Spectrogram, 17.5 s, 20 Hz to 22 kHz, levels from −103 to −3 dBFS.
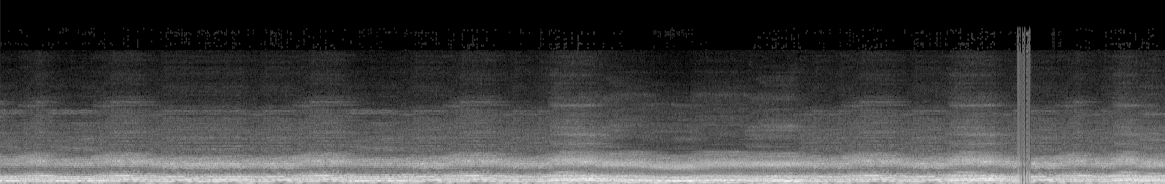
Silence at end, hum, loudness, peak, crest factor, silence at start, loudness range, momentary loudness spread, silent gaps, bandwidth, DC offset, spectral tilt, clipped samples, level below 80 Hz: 0 s; none; -17 LUFS; -2 dBFS; 14 dB; 0 s; 3 LU; 5 LU; none; 10.5 kHz; under 0.1%; -5.5 dB/octave; under 0.1%; -60 dBFS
